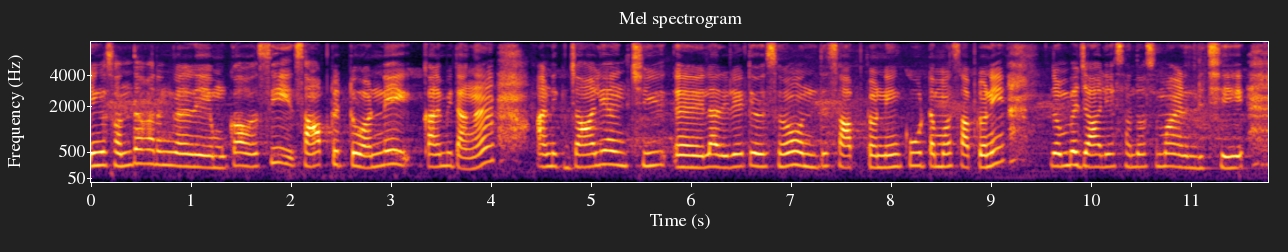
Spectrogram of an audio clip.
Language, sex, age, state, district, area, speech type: Tamil, female, 18-30, Tamil Nadu, Thanjavur, urban, spontaneous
